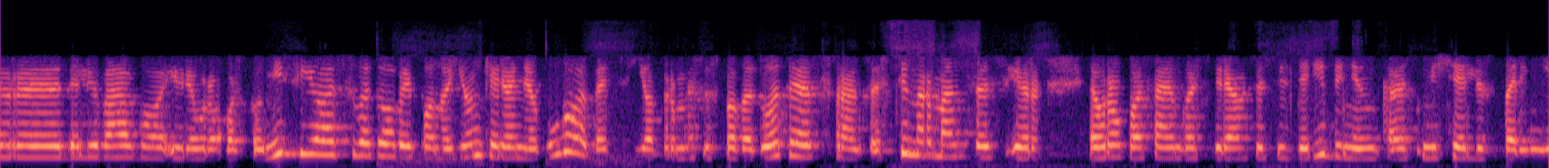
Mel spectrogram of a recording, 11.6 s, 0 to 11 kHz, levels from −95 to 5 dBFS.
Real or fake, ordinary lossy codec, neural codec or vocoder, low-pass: real; MP3, 48 kbps; none; 7.2 kHz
